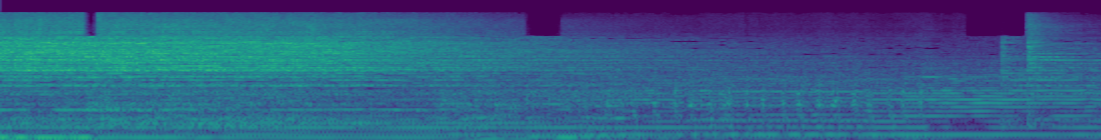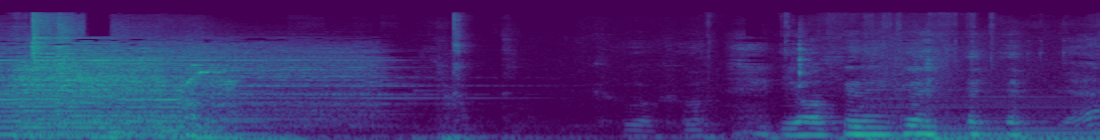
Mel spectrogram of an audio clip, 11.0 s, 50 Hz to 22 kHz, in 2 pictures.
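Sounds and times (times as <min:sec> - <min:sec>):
rock band ringing: 0:00.0 - 0:07.7.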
